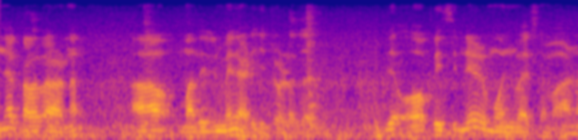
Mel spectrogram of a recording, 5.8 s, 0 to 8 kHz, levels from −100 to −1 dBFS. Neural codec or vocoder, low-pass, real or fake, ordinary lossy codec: none; 7.2 kHz; real; none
